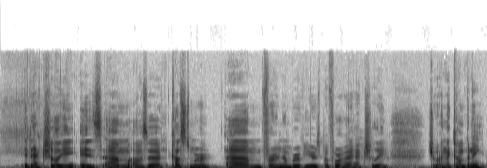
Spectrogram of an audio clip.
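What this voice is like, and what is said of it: American accent. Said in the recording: “as you can probably hear from my accent, I grew up in the US”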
